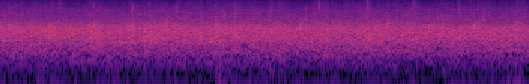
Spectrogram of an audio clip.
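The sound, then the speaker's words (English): Steady applause from an audience after a piece by Helen Grime, with conductor Oliver Nusson joining in, a dense, continuous patter of many hands clapping at an even level throughout, with no voices standing out above it. “Oliver Nusson greeting Helen Grime with a kiss on each cheek and enthusiastically joining in the applause.”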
